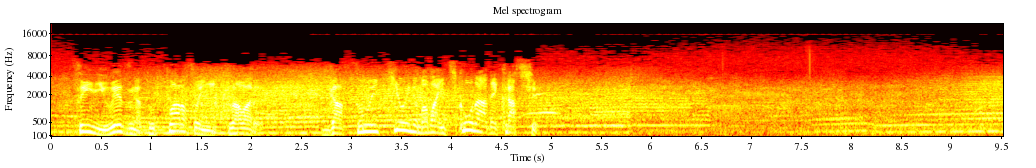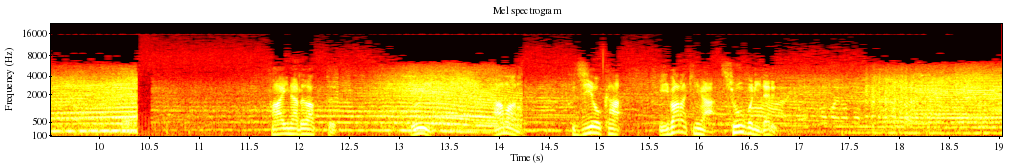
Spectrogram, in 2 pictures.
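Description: Racing motorcycle engines scream past at high revs, rising and falling as riders shift gears.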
